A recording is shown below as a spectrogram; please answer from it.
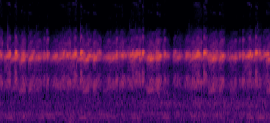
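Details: A frog choir of many callers gives a steady, piercing trill, the dense overlapping notes rising in loudness in small waves throughout, with nothing else clearly heard.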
